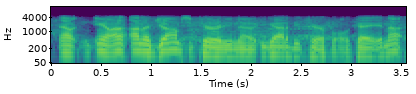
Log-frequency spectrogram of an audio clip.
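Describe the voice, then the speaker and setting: A man's voice: medium pitch, expressive, rapid-fire. A man hosting a comedy radio show, trading banter in a talk-show style. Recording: tinny phone-like band-limited sound.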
